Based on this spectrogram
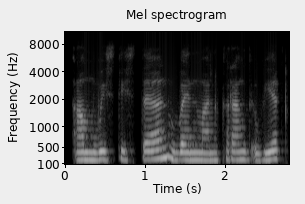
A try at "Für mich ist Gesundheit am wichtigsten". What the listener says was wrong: Also für mich umlaut ya. Für mich ist sama T ya. sama yang für-nya umlaut ya. Pure.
